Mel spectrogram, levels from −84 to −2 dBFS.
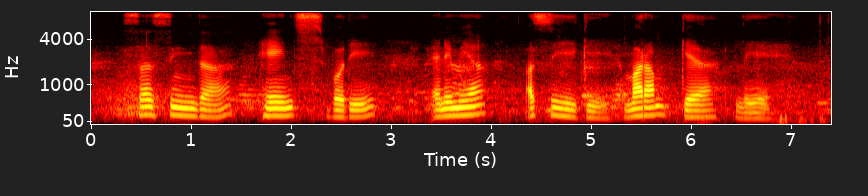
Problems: background conversations at intervals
